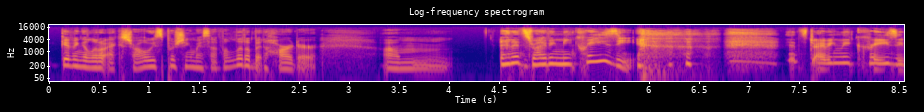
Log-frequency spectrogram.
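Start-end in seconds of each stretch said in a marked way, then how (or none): 4.5-8.6 exasperated. Real, not acted. Speaker venting about always being the giver, exasperated. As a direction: let the frustration burst out. Venting frustration with giving too much.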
